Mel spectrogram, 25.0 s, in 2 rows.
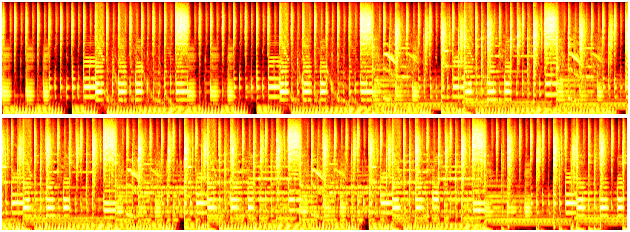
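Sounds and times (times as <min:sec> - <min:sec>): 
music: 0:00.0 - 0:25.0.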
